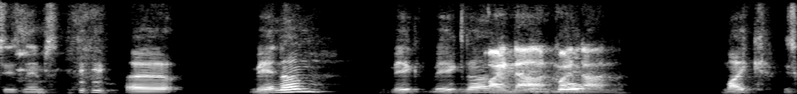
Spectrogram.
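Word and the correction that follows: Maignan: It's Magnan, yeah.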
